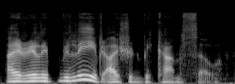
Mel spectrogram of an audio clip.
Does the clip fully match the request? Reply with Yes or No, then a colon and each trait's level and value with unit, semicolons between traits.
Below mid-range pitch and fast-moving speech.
No: low, 130 Hz; average, 180 wpm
